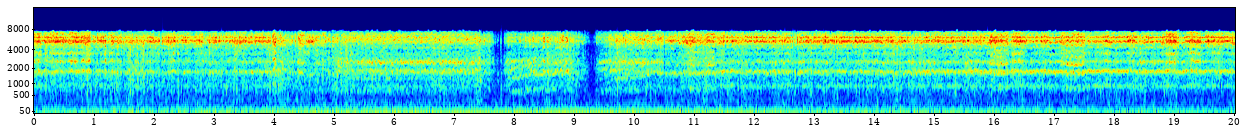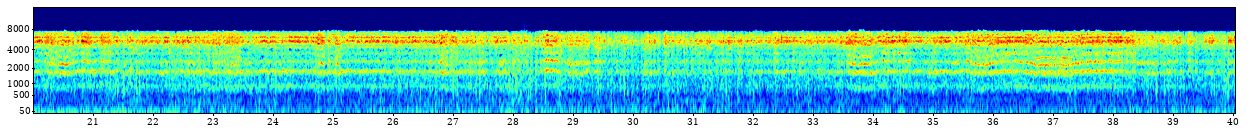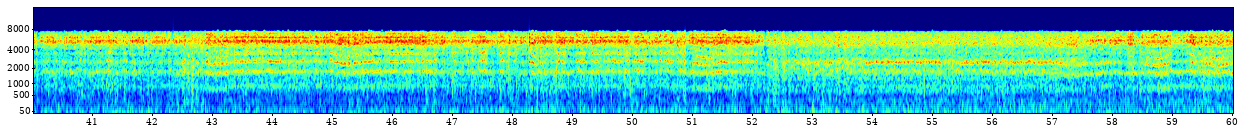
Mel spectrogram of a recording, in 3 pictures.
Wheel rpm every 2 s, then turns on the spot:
230, 230, 210, 170, 130, 210, 230, 230, 230, 230, 230, 230, 230, 230, 230, 230, 230, 230, 220, 230, 230, 230, 230, 230, 230, 230, 210, 200, 200, 220.
8-10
